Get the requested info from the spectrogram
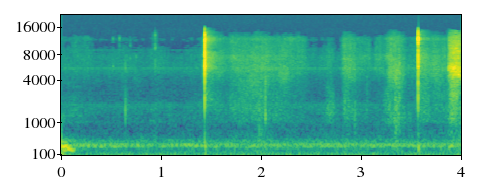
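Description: Small nail clippers snipping a puppy's toenails: a few sharp clicks, one about a second and a half in and two near the end, over a steady low hum.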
